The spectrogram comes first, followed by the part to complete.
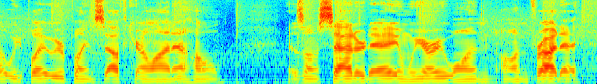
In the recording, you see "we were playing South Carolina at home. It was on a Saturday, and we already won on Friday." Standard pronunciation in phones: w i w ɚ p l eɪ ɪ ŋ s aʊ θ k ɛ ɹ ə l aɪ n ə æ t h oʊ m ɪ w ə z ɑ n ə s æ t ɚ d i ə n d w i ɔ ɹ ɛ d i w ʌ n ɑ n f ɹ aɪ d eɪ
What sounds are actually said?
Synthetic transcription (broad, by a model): w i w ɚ p l eɪ ɪ ŋ s aʊ θ k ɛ ɹ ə l aɪ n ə t h oʊ ɪ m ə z n ə s æ t ɚ d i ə n w i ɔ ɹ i w ʌ n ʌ n f ɹ aɪ d eɪ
